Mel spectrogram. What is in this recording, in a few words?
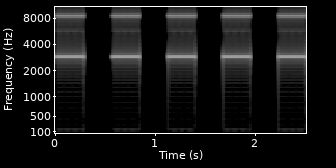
Sharp Buzzy Repeating Alarm Tone Metal Detector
